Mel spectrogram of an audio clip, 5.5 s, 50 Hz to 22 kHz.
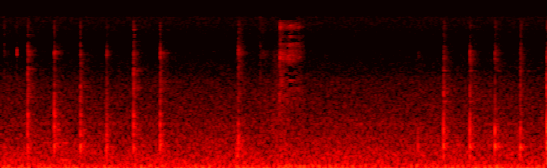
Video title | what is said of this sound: مربى اليقطين (القرع) سر القرشة واللون الذهبي /بـ 9 دقايق لخصتلكم خبرة والدتي لسنوات👌🏻💯 | Cuando escuchas este sonido en una calabaza, sabes que esta calabaza se ha calcificado mucho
